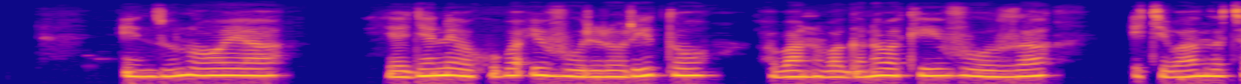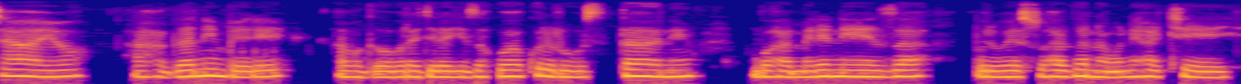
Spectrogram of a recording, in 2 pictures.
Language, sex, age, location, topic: Kinyarwanda, female, 25-35, Musanze, health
